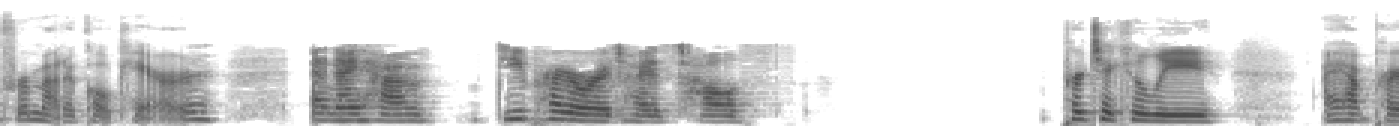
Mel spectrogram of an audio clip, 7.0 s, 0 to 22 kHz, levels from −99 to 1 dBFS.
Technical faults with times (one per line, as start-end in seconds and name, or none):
0.93-4.93 adaptive stream at a lower bitrate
